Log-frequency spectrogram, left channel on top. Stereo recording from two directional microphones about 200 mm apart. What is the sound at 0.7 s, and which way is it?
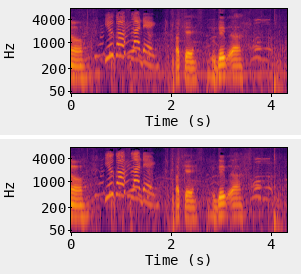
A child's voice, centre (ahead or behind).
